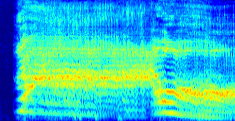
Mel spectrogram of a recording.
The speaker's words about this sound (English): Hold on, I'm still vomiting!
